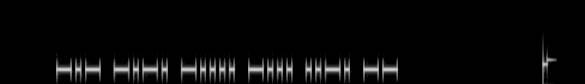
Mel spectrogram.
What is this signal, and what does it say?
Morse code, heard as a keyed tone, about 25 wpm, 700 Hz. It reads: KC6BFM
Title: USA Call Signs - 6 Characters - 3x Character Spacing - 25wpm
